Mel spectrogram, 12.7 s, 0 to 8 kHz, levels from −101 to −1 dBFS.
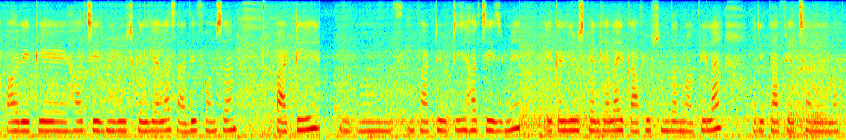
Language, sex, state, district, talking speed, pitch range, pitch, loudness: Bhojpuri, female, Uttar Pradesh, Deoria, 135 wpm, 200-215 Hz, 205 Hz, -16 LUFS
